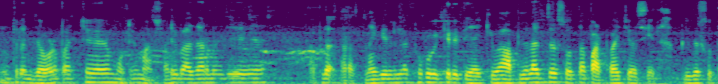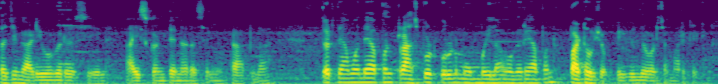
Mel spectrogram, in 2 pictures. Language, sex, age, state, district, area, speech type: Marathi, male, 18-30, Maharashtra, Ratnagiri, rural, spontaneous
